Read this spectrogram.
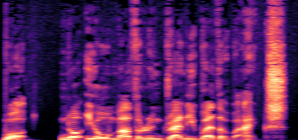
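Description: A man playing a prim, high-voiced young queen. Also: brisk, darkish tone, slightly rough, no room sound. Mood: curious, alarmed. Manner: pompous, speaks of herself as "one". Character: young queen putting on regal airs, flustered.

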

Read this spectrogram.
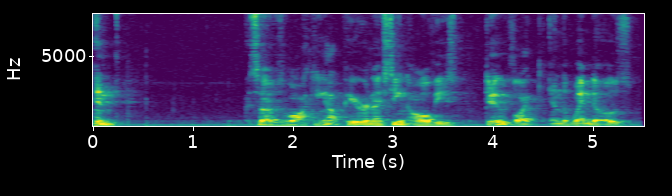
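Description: A man's voice: low voice, steady tone, moderate pace, a little hiss or hum. A man in his forties, co-hosting a podcast in casual chat, rambling and blunt with frequent swearing. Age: 40s. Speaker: podcast co-host.

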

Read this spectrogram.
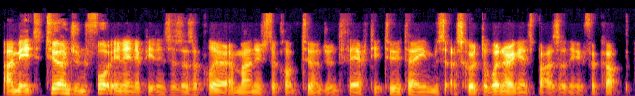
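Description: Man, Scottish accent, lowish pitch, quiz host, informal clue and score reading. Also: fast. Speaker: quiz host on a football podcast.

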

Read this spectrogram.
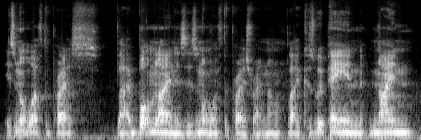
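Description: A man's voice: low voice, level tone, moderate pace, vocal fry. A young man speaks. His talk is casual and slangy, and he thinks aloud, circling back to restate his point. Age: young adult. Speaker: podcast co-host, university student. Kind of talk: casual chat.

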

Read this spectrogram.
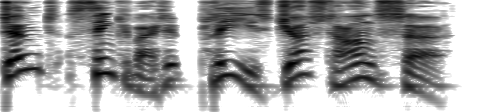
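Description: A man's voice: on the high side, wildly swooping pitch, unhurried, husky, dry recording, clean studio sound, pitched above the performer's own voice, exaggerated voice. A man voicing a determined young witch girl in a storybook, speaking in an earnest, insistent way. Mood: urgent pleading. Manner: insistent, emphatic.

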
